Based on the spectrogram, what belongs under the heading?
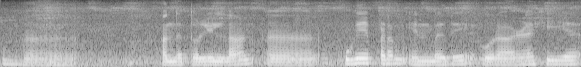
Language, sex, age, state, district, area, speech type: Tamil, male, 18-30, Tamil Nadu, Pudukkottai, rural, spontaneous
